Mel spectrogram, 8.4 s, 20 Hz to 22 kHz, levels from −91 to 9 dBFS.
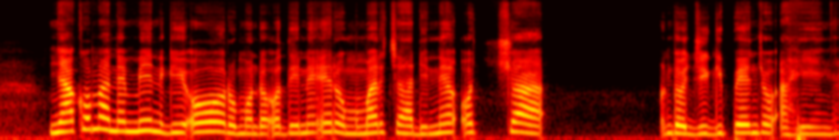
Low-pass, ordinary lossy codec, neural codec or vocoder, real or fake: none; none; codec, 44.1 kHz, 7.8 kbps, DAC; fake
